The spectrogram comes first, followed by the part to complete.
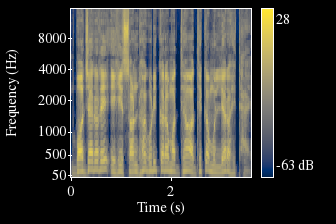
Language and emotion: Odia, neutral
